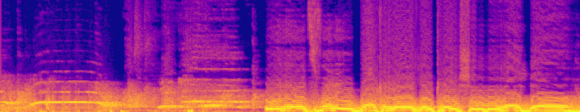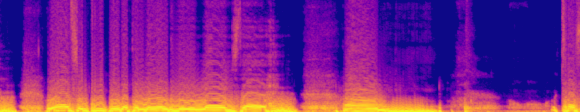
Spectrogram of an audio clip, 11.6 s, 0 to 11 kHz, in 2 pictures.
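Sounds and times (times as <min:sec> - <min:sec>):
church audience at a morning service clapping and cheering: 0:00.0 - 0:03.3
speech: 0:02.6 - 0:10.2, 0:11.4 - 0:11.5.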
